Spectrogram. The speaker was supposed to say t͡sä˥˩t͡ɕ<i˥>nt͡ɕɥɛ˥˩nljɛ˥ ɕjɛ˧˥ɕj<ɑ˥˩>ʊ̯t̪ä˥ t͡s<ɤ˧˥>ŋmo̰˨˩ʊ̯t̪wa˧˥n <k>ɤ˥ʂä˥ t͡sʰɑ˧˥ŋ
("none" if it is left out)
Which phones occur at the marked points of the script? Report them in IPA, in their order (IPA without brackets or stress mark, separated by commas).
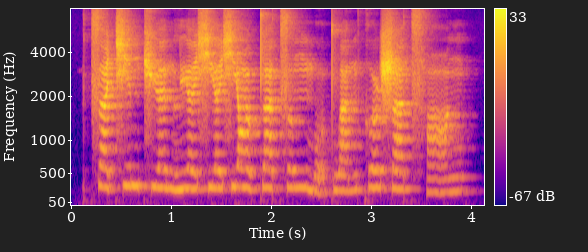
i˥, ɑ˥˩, ɤ˥, k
